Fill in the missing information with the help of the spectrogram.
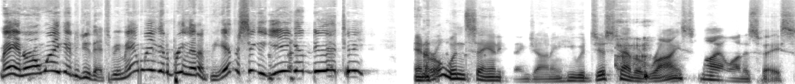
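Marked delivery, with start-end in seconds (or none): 0.0-3.6 very high, swooping, rushed, put-upon exasperated voice. Retelling what Coop said walking off the set each year: imitating Coop. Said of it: "Coop would say".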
